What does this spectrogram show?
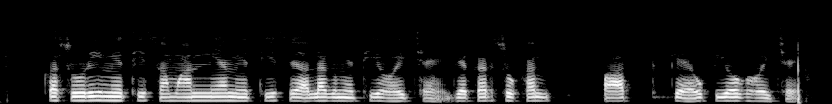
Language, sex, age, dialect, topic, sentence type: Maithili, male, 18-24, Eastern / Thethi, agriculture, statement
